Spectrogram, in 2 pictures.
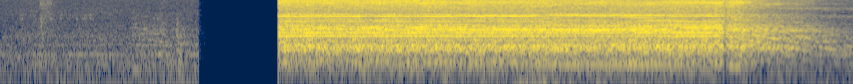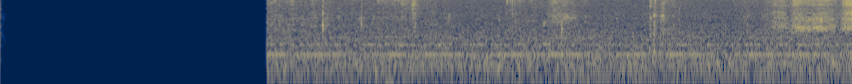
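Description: A heat gun melts white embossing powder on black cardstock, blowing a loud, steady hiss for about three seconds before cutting off, with quiet room tone around it.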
